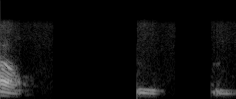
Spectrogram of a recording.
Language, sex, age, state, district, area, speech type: Bodo, male, 30-45, Assam, Kokrajhar, rural, conversation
